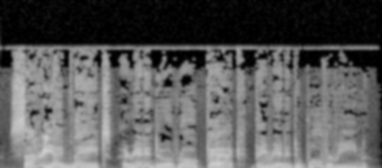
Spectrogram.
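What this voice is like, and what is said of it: Silly comedic funny voice. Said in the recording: “Do a funny voice. ... Okay, that was the funny voice.”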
